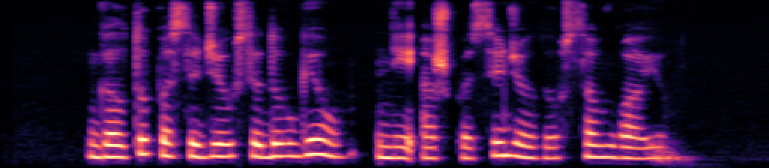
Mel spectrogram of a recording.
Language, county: Lithuanian, Panevėžys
